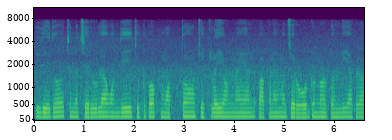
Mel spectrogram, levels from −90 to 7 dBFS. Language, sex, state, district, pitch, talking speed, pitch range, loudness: Telugu, male, Andhra Pradesh, Visakhapatnam, 130 Hz, 170 wpm, 125-130 Hz, -19 LUFS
